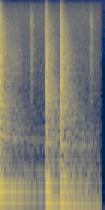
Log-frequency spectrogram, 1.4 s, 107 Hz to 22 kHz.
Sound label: Roll Like Thunder, Drum Rolls; Zero-G Jungle Warfare 1, 2 & 3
